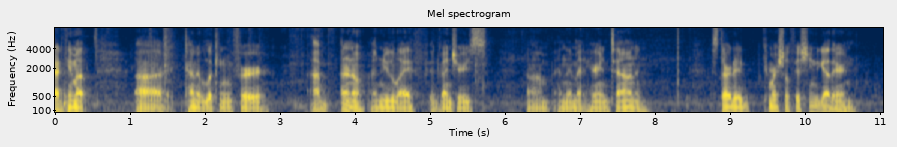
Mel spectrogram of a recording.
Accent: Juneau, Alaska, United States; born there; No, I was born here in Juneau and haven't managed to get out yet.

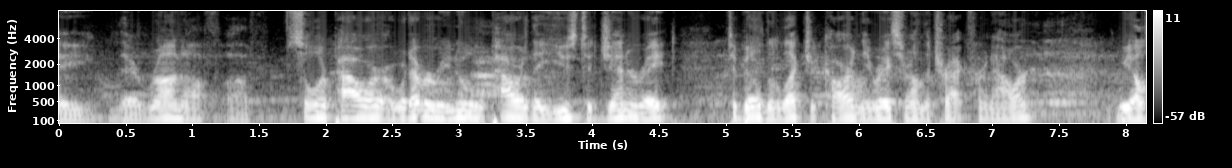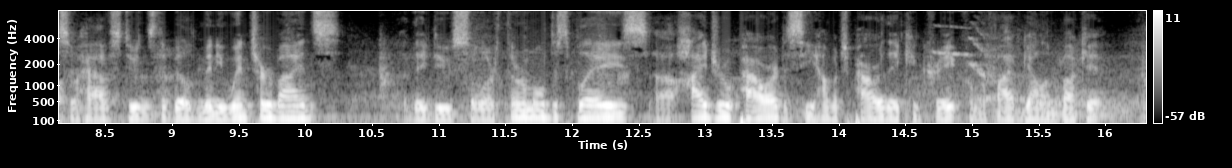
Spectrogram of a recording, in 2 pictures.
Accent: Milford, United States; I grew up in Milford. I was born in Milford. That's what I'm supposed to do, is work on the pig farm.

